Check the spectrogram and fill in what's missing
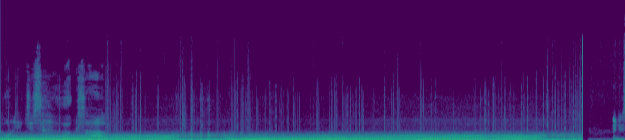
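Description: A Ford RS powers hard out of a corner, its engine note a loud, sustained climbing drone heard from inside the car, with voices talking over it before the sound cuts off abruptly near the end.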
